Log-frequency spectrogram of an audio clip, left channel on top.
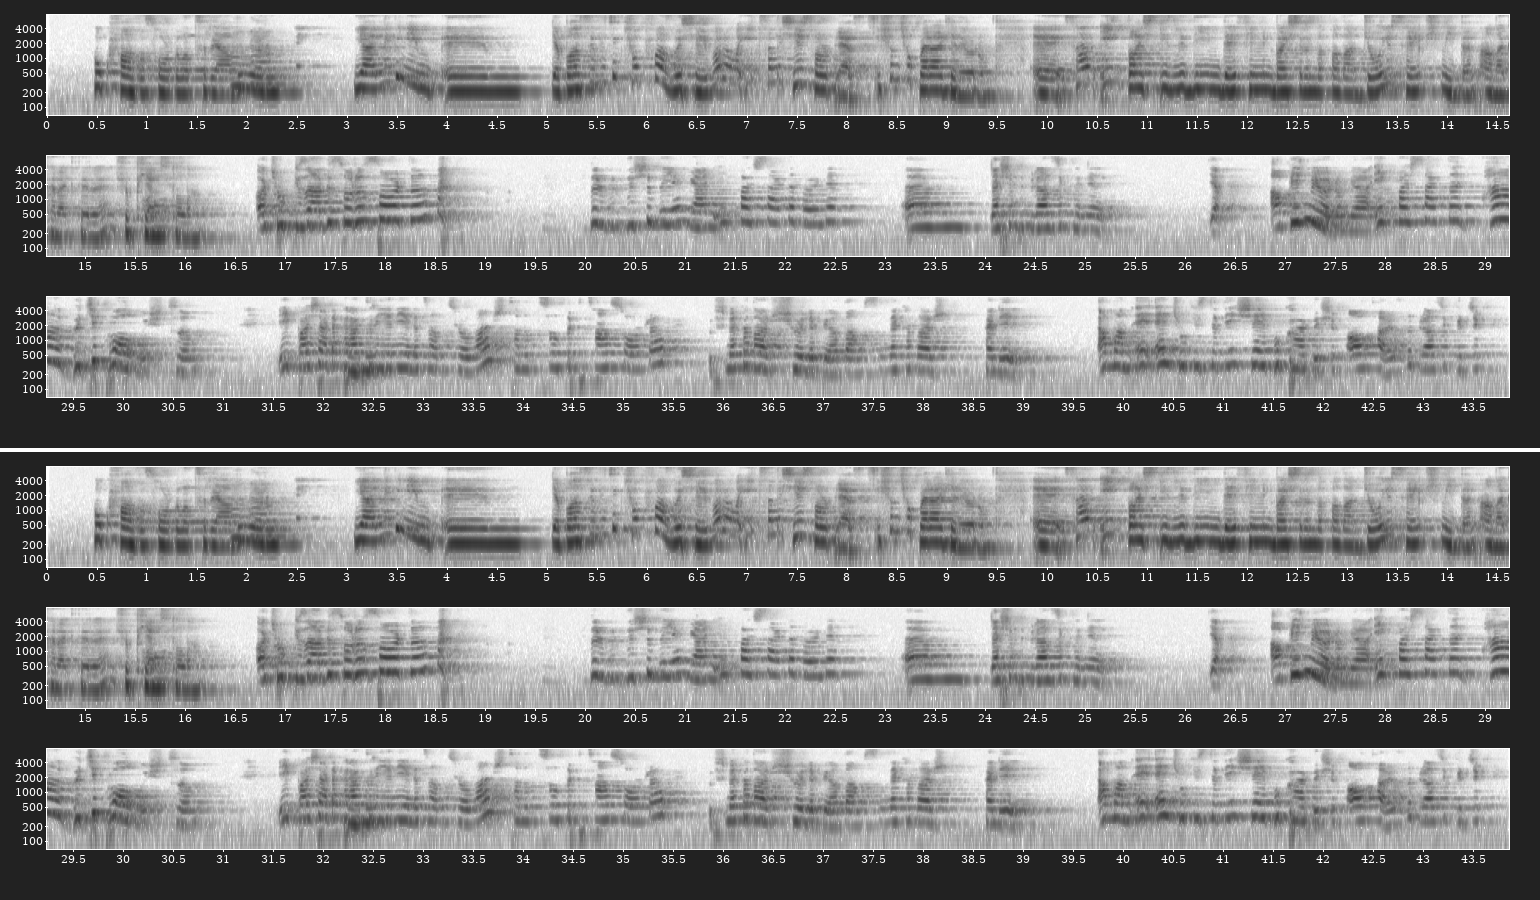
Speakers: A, on the right; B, on the left.
A: Çok fazla sorgulatır ya
B: Hı hı.
A: bilmiyorum. Yani ne bileyim em, ya bahsedecek çok fazla şey var ama ilk sana şey sor yani şunu çok merak ediyorum. E, sen ilk baş izlediğinde filmin başlarında falan Joe'yu sevmiş miydin ana karakteri şu piyanist
B: O,
A: olan?
B: o çok güzel bir soru sordun. Dur bir düşüneyim. Yani ilk başlarda böyle em, ya şimdi birazcık hani Ya, a, bilmiyorum ya. İlk başlarda ha gıcık olmuştum. İlk başlarda karakteri
A: Hı hı.
B: yeni yeni tanıtıyorlar. Tanıtıldıktan sonra üf ne kadar şöyle bir adamsın, ne kadar hani aman e- en, çok istediğin şey bu kardeşim al tarzında birazcık gıcık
